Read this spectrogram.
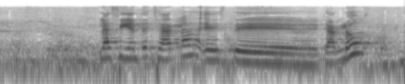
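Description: A woman speaks with animation into a microphone over loudspeakers in a large hall.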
